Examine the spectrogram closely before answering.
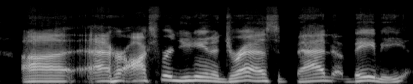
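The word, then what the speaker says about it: Bhad Bhabie: Bad Baby. It's hard to pronounce her name because she spells it. The way she spells it is BHAD. BHABIE.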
